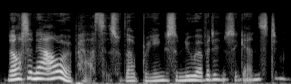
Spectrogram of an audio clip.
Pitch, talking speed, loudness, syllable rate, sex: 215 Hz, 225 wpm, -16 LUFS, 6.6 syllables/s, female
